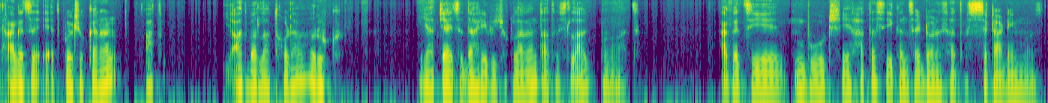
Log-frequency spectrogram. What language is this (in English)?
Kashmiri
